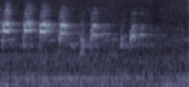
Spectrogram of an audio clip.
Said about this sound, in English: Oh, look, a bee.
